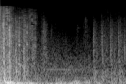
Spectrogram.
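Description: A quick burst of video game gunfire, several rapid shots running together in a loud rattling volley with a strong opening blast that fades over about a second.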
